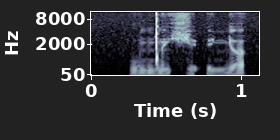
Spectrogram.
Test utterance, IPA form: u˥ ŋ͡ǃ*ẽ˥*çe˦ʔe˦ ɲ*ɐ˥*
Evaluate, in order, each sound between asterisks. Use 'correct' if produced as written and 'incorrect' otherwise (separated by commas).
correct, correct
